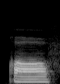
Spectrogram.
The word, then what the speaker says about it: ق: It is pronounced as Qaaf, and the sound is Aqo.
